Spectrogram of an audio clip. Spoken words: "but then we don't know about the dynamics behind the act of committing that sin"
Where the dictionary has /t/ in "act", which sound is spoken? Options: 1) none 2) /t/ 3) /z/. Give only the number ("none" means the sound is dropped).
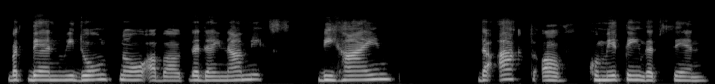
2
